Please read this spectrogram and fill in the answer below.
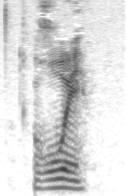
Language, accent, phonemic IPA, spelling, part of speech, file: French, France, /ʁwɛ/, rouet, noun, LL-Q150 (fra)-rouet.wav
- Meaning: spinning wheel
